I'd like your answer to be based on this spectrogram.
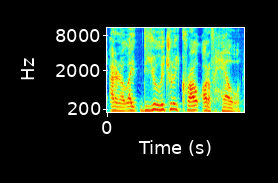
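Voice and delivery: normal talking voice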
